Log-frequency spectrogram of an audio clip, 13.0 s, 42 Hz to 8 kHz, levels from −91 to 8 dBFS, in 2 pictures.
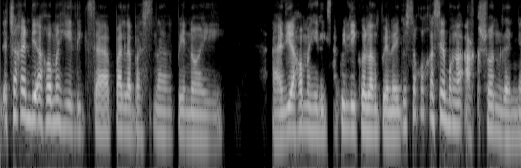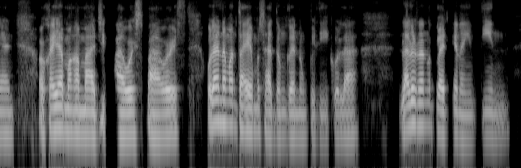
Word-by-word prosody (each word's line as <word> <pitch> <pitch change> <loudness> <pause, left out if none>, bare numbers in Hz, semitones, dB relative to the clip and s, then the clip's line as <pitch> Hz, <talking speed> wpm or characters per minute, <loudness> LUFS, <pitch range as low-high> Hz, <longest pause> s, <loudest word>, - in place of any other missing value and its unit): ed - - -4
at - - -22
saka 230 0 +3
hindi 200 -2 +4
ako 180 0 +3
mahilig 150 -4 -8
sa 65 -1 0
palabas 135 -2 -3
ng 125 -2 -8
Pinoy. 115 -3 -6 0.6
Ah, - - -3
hindi 145 - +6
ako 150 +2 +2
mahilig 135 -3 -4
sa 145 - -15
pelikulang 145 -3 +1
Pinoy. 125 -1 +1
Gusto 165 - -7
ko 245 - -8
kasi 205 +1 0
mga 165 -4 -1
aksiyon, 145 -4 -2
ganyan, 120 +1 -4 0.3
o - - +1
kaya 140 +1 +5
mga 130 -1 +3
magic 125 -2 +2
powers-powers. 120 -1 +3 0.2
Wala 175 - +7
naman 165 -2 +1
tayong 135 - +3
masyadong 120 -1 -3
ganong 115 -1 -3
pelikula 110 - -6 0.5
lalo 160 +3 +5
na 160 - +4
nung 160 - -12
2019. 120 - -4
130 Hz, 175 wpm, -24 LUFS, 120-150 Hz, 0.6 s, Wala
